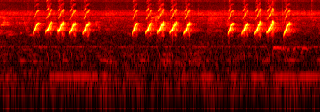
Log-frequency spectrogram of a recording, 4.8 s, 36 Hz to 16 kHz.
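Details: Magpie-robin song intended to trigger responses from other birds: three quick bursts of five or six sharp high ticking notes, each burst about 1.5 seconds apart.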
